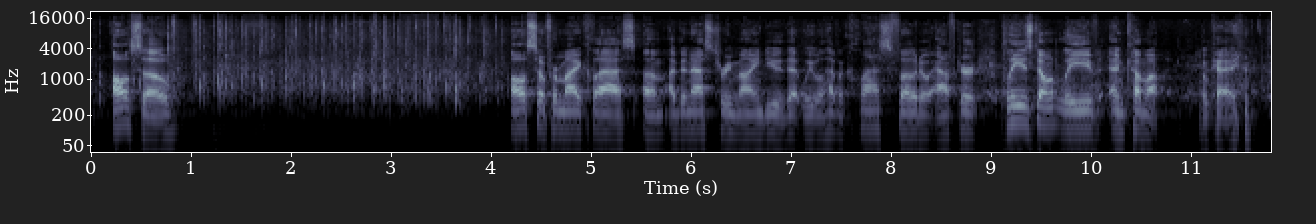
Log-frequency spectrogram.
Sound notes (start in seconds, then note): 0.0 audience applauds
